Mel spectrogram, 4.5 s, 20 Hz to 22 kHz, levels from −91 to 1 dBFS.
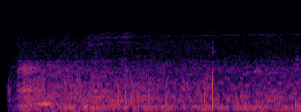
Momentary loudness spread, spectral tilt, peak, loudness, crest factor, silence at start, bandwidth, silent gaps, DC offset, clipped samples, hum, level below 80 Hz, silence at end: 7 LU; -7 dB/octave; -20 dBFS; -46 LUFS; 26 dB; 0.1 s; 11 kHz; none; under 0.1%; under 0.1%; none; -64 dBFS; 0 s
